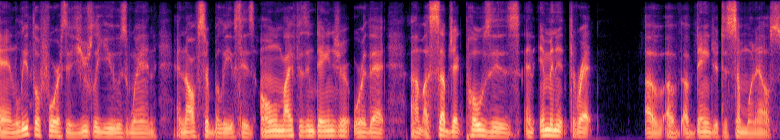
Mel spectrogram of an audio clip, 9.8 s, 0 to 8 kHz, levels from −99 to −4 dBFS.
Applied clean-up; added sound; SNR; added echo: none; none; none; none.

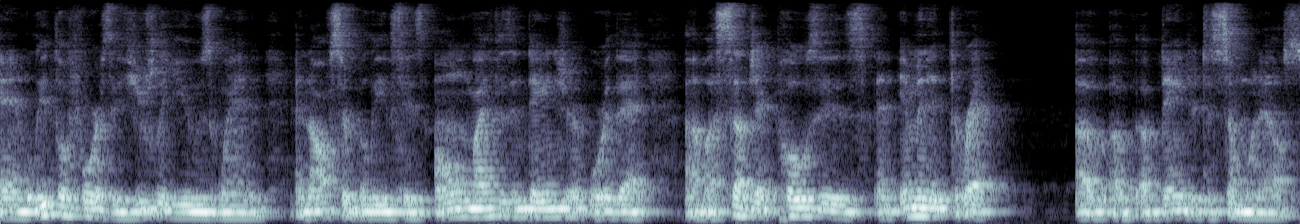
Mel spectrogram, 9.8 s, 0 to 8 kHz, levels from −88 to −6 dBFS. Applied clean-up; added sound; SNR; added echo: none; none; none; reverberation time 0.7 s.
